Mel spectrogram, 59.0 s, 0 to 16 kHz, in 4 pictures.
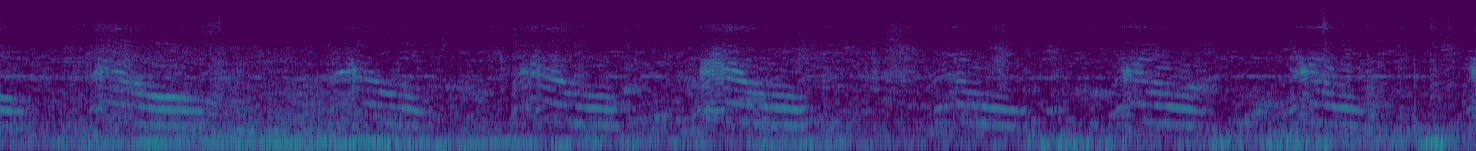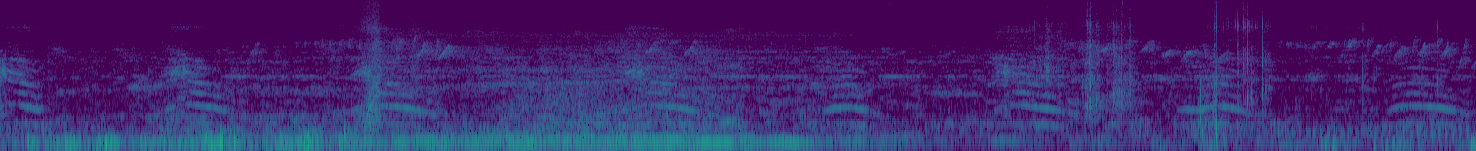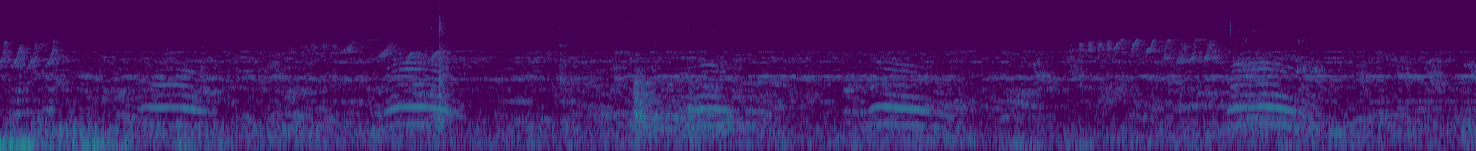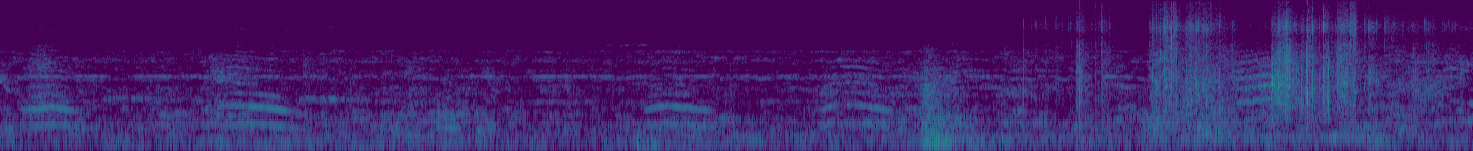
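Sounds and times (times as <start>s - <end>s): cat meowing: 0.0s - 2.2s, 3.2s - 4.3s, 5.0s - 6.3s, 6.9s - 8.2s, 11.1s - 12.1s, 12.8s - 15.4s, 16.2s - 17.2s, 18.0s - 19.4s, 20.6s - 23.7s, 24.6s - 25.8s, 30.9s - 31.7s, 46.3s - 47.2s
cat calling: 0.9s - 2.2s, 6.9s - 8.2s, 16.2s - 19.4s, 20.6s - 23.7s.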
